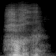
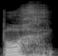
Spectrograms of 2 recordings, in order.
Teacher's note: The technical term for this sound is a voiceless velar fricative, and it's that kind of hocking up sound made at the back of the throat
